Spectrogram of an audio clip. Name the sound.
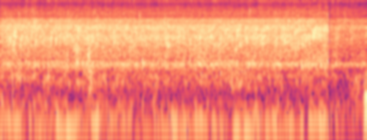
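fish frying in a pan on the gas stove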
